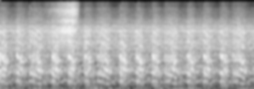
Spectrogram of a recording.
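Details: Subaru Impreza WRX STI Classic being hotwired, fuel pump heard priming, fuel possibly stale after sitting three years: the starter cranks in a steady rhythm of about four pulses a second but never catches; cranks without starting, cause suspected, not confirmed.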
